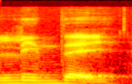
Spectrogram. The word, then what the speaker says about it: Lindey: Och hur uttalar det, är antar att man tänker på efternamnet då, det är väl Lindey. – Lindey. – Ja, det brukar vara lite knepigt med uttalet, det har varit i alla år, men ja, det är det rätta i alla fall.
